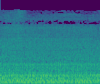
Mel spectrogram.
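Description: Truck engine and road noise heard from inside the cab while driving: a steady low rumble.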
